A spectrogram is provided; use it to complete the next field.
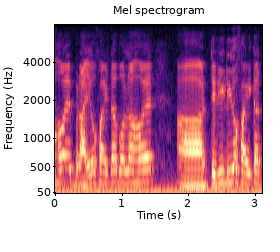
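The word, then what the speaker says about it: Pteridophyta: পি স্পেলিংটা কিন্তু পি দিয়ে, হ্যাঁ, টেরিডিওফাইটা, পি সাইলেন্ট, হ্যাঁ।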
